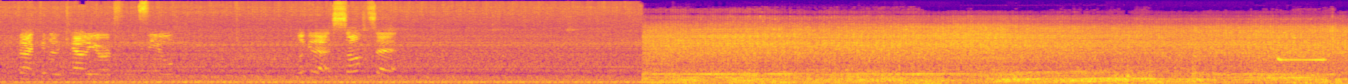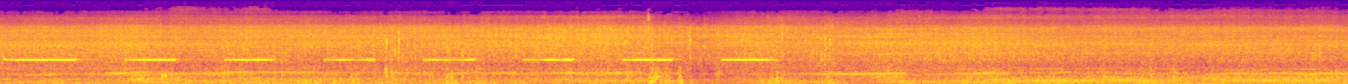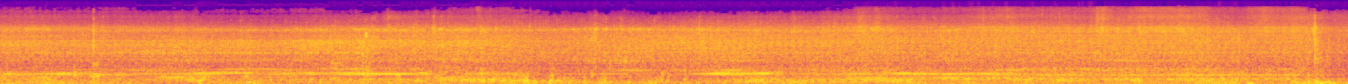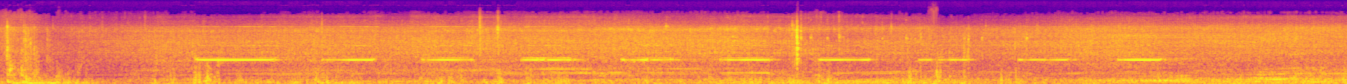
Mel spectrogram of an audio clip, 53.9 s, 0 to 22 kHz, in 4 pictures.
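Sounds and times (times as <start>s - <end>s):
tractor engine running: 0.0s - 53.9s
reversing alarm beeping: 12.7s - 21.3s, 42.4s - 52.2s.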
